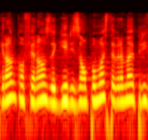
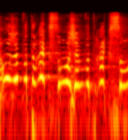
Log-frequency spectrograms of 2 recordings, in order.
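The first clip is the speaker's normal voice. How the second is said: very high, gushing imitation of fans; admiring fans. Preacher imitating fans who love the couple's accent, high-pitched gushing. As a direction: squeal it in a mock falsetto. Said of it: "ils aiment beaucoup notre accent".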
